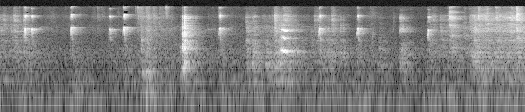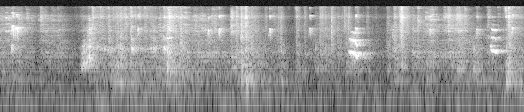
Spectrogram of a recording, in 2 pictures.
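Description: A parrot chirps, whistles and squawks close by.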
